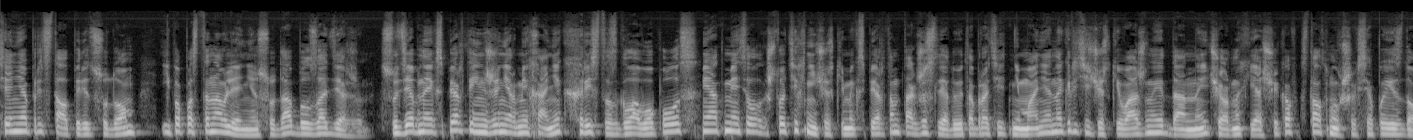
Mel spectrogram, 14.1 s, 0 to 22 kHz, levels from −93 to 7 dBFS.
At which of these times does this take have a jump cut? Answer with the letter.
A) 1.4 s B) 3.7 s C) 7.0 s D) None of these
C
